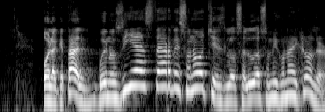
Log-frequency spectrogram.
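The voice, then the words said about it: Radio announcer voice. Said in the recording (Spanish): “me gustaría que me saludaran con voz de locutor”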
